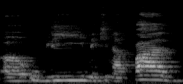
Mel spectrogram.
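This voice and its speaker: A woman host casually telling a story to her viewers, chatty and lively, repeating words for emphasis. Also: fairly low pitch, measured pace, reverberant, distant mic.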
